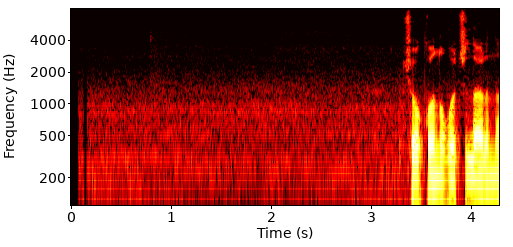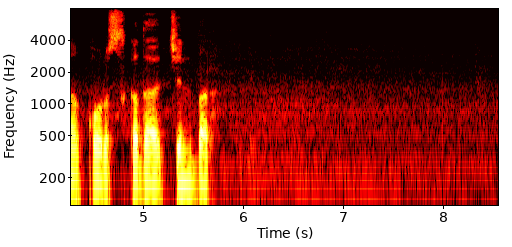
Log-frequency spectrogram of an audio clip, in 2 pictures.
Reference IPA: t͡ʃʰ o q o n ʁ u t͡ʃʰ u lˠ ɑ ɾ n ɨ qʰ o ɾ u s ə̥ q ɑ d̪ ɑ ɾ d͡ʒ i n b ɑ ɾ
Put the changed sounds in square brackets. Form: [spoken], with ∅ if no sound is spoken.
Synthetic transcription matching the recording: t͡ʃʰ o q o n ʁ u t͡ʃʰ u lˠ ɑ ɾ n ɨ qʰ o ɾ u s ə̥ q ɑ d̪ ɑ [∅] d͡ʒ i n b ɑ ɾ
